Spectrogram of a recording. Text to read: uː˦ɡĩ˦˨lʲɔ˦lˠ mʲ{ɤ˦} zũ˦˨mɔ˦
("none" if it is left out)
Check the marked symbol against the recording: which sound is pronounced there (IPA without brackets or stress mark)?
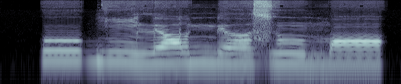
ɤ˦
